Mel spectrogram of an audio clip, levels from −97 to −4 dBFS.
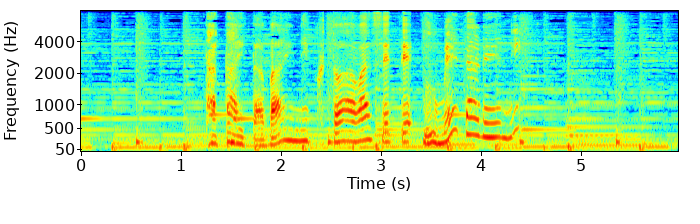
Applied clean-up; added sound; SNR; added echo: none; none; none; none.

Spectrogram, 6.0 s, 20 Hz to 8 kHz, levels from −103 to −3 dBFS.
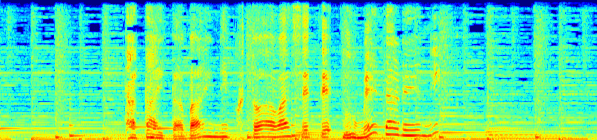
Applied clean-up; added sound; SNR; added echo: none; Bowed string instrument; 16 dB; none.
